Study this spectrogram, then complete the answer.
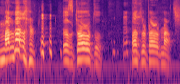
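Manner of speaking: very slow, nerdy voice, every word drawn out. Doing a requested Muppet impression, introducing the character: Gurgle voice. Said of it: "But your best is Googie".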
